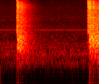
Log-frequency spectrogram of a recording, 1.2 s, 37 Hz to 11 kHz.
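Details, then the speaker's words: 200 Tdi diesel starter motor (same as 300 Tdi) bench-tested on an engine rebuild: two sharp solenoid clunks about a second apart with no motor whir after either; solenoid clicks but the motor does not spin due to dropped brushes. "But nothing on the outside. Stop it. But the motor's not working."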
